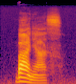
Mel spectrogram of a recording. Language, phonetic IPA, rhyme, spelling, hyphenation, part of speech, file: Hungarian, [ˈbaːɲaːs], -aːs, bányász, bá‧nyász, noun, Hu-bányász.ogg
- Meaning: miner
